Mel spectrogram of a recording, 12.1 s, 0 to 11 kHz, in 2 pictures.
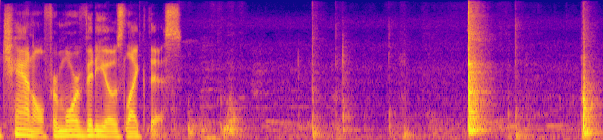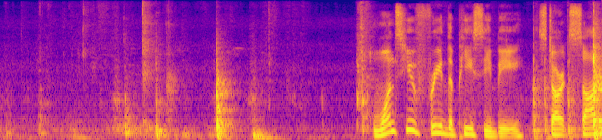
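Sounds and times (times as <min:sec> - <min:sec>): plastic housing cracking: 0:03.1 - 0:09.8, 0:11.3 - 0:12.0.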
